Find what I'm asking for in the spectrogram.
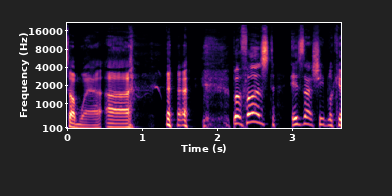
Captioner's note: laughs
